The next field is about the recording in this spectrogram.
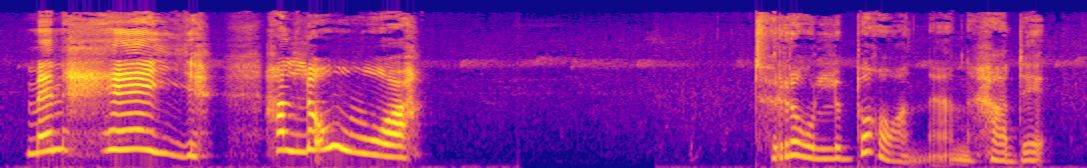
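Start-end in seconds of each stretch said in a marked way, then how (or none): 0.2-2.6 very high, loud gleeful call, drawn-out hej. A polar bear on an ice floe waves to the troll children; gladly calling out. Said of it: "vinkade och ropade".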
